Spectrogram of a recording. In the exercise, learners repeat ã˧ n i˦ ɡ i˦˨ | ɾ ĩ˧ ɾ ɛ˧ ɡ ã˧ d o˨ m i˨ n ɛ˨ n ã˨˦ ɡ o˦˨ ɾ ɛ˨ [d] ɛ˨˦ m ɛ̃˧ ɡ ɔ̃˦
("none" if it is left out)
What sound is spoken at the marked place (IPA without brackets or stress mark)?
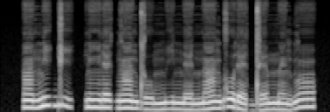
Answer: d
